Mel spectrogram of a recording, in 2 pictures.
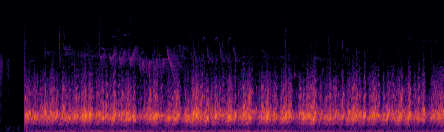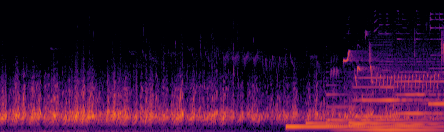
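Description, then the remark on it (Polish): A dense chorus of moor frogs calling, soft bubbling notes overlapping continuously at a steady moderate level, with no voices; near the end, music fades in over the frogs. “Właśnie, tak więc proszę się skupić, zamknąć oczy i posłuchać przepiękny głos żab moczarowych.”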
